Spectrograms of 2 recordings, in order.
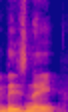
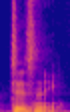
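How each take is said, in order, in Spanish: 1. Se dice con sonidos de estilo español. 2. Se dice con sonidos de estilo inglés. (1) "nosotros decimos Disney porque se escribe Disney" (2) "Por lo tanto, sería Disney"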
